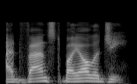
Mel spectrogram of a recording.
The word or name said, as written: Advanced Biology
